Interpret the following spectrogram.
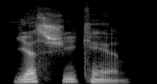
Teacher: Can has a strong vowel sound in yes/no questions because it isn't followed by another word.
